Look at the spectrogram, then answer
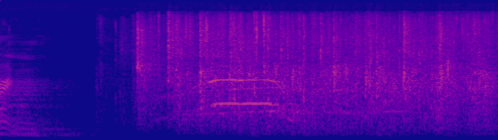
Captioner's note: applause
